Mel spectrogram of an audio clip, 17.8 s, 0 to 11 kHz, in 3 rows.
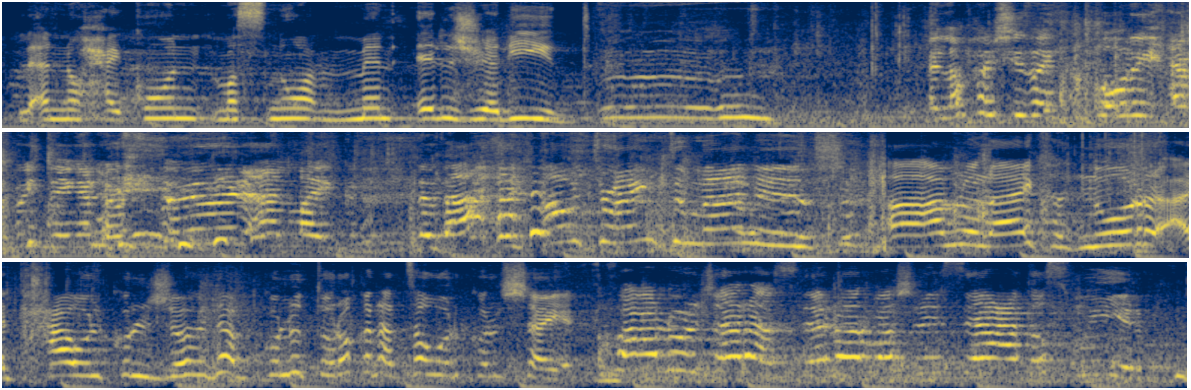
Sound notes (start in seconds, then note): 2.9 groaning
